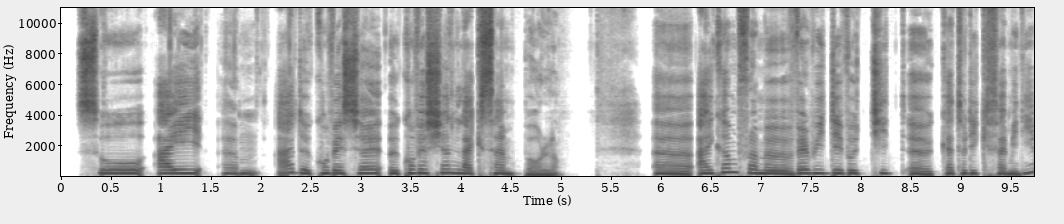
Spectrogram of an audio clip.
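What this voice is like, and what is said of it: French accent. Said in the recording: “the lovely French accent that you have”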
